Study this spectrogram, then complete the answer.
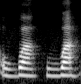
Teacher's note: واو کے اوپر آپ نے ہونٹوں کو گول کرنا ہے، کمپلیٹلی جوڑنا نہیں ہے، وی والی ساؤنڈ پہ نہیں بلکہ ڈبلیو والی ساؤنڈ کے اوپر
